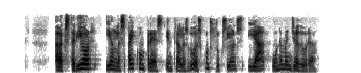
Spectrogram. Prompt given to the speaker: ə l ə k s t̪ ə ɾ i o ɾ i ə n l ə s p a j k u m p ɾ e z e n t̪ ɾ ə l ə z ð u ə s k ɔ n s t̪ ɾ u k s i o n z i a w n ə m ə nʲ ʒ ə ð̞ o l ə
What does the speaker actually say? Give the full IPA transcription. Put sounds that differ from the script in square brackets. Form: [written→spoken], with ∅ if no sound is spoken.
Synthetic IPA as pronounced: ə l ə k s t̪ ə ɾ i o ɾ i ə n l ə s p a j k u m p ɾ [e→ɛ] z e n t̪ ɾ ə l ə z ð u ə s k [ɔ→u] n s t̪ ɾ u k s i o n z i a [w→u] n ə m ə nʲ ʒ ə ð̞ o [l→ɾ] ə

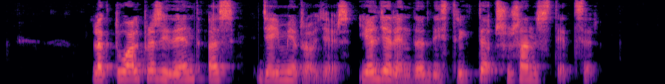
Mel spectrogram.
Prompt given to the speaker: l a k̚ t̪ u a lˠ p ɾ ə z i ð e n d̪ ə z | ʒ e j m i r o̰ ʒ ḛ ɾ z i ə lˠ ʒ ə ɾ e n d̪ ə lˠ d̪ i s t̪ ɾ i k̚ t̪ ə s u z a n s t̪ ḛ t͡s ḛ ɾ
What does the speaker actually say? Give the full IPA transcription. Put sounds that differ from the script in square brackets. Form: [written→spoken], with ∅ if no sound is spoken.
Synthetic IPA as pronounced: l [a→ə] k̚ t̪ u a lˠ p ɾ ə z i ð e n [d̪→t̪] ə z | ʒ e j m i r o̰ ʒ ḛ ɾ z i ə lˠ ʒ ə ɾ e n d̪ ə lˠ d̪ i s t̪ ɾ i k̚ t̪ ə s u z a n s t̪ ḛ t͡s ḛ ɾ

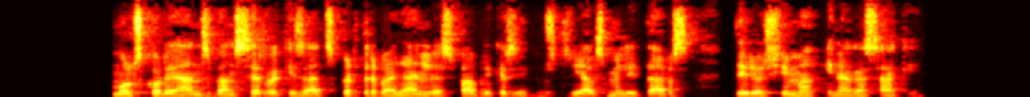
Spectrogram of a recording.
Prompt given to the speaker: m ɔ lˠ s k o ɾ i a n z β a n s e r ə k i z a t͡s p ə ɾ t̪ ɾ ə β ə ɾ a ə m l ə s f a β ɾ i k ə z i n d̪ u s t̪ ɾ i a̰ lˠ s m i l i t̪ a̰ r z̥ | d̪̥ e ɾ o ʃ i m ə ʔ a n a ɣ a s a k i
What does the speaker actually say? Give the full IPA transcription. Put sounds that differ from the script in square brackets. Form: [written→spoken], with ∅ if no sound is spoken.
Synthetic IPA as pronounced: m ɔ lˠ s k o ɾ [i→e] a n z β a n s e r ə k i z a t͡s p ə ɾ t̪ ɾ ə β ə [ɾ→ʎ] a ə [m→n] l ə s f a β ɾ i k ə z i n d̪ u s t̪ ɾ i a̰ lˠ [s→z] m i l i t̪ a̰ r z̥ | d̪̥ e ɾ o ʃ i m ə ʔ [a→i] n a ɣ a s a k i

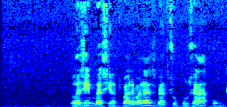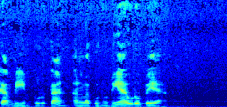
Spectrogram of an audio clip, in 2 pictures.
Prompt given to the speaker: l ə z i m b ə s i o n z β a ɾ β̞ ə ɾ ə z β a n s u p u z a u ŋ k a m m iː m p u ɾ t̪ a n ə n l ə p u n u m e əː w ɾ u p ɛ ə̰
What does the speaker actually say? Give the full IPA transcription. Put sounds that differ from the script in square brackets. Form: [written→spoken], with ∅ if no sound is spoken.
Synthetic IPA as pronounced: l ə z i m b ə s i o n z β a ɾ β̞ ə ɾ ə z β a n s u p u z a u ŋ k a m [m→b] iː m p u ɾ t̪ a n ə n l ə [p→k] u n u m [e→i] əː w ɾ u p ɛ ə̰

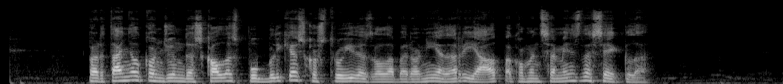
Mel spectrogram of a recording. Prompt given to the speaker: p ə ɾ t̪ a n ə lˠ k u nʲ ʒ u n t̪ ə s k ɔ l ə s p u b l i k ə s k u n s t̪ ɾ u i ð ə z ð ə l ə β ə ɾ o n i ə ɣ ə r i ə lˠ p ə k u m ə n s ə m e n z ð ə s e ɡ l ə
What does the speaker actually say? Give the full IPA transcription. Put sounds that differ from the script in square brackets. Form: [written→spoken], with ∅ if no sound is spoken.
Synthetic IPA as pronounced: p ə ɾ t̪ a [n→ɲ] ə lˠ k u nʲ ʒ u n [t̪→d̪] ə s k ɔ l ə s p u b l i k ə s k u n s t̪ ɾ u i ð ə z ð ə l ə β ə ɾ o n i ə [ɣ→ð] ə r i [ə→a] lˠ p ə k u m ə n s ə m e n z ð ə s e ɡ l ə

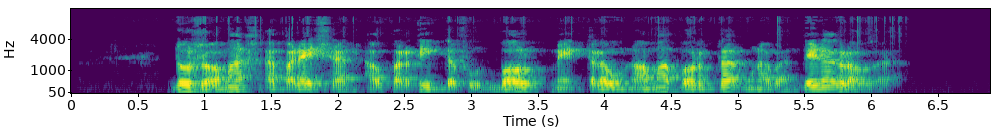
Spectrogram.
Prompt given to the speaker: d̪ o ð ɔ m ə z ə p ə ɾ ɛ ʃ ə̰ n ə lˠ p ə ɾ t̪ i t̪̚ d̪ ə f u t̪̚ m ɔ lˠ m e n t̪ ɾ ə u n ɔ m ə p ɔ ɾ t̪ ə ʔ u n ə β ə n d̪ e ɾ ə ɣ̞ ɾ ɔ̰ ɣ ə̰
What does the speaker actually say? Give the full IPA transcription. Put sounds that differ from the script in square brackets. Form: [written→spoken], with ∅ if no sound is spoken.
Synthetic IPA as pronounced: d̪ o [ð→z] ɔ m ə z ə p ə ɾ ɛ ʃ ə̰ n ə lˠ p ə ɾ t̪ i t̪̚ d̪ ə f u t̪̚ [m→b] ɔ lˠ m e n t̪ ɾ ə u n ɔ m ə p ɔ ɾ t̪ ə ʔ u n ə β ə n d̪ e ɾ ə ɣ̞ ɾ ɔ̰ ɣ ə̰

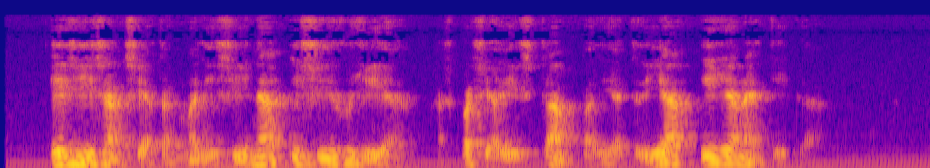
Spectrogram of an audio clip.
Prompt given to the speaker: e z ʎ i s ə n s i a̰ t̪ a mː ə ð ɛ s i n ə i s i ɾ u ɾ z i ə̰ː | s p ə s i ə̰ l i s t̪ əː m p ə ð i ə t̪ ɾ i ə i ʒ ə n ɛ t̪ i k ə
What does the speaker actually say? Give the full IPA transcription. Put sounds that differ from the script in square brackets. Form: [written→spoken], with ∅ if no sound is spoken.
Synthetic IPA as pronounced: e z ʎ i s ə n s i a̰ t̪ [a→ə] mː ə ð [ɛ→i] s i n ə i s i ɾ u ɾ [z→ʒ] i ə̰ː | s p ə s i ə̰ l i s t̪ əː m p ə ð i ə t̪ ɾ i ə i ʒ ə n ɛ t̪ i k ə

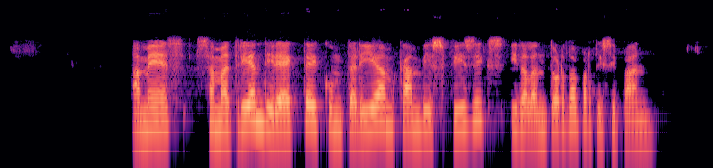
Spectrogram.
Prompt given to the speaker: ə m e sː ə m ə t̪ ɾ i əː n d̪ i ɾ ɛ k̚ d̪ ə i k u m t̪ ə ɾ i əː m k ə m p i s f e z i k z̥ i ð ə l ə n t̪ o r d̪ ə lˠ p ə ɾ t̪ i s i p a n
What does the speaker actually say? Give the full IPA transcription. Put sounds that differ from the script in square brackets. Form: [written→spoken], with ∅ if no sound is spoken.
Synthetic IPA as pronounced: ə m e sː ə m ə t̪ ɾ i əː n d̪ i ɾ ɛ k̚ [d̪→t̪] ə i k u m t̪ ə ɾ i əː m k [ə→a] m [p→b] i s f [e→i] z i k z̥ i ð ə l ə n t̪ o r d̪ ə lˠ p ə ɾ t̪ i s i p a n

